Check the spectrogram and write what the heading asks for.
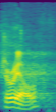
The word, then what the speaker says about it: Drill: um well no i'm pretty sure it's pronounced that way yes drill no not daryl drill yeah i'm quite sure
